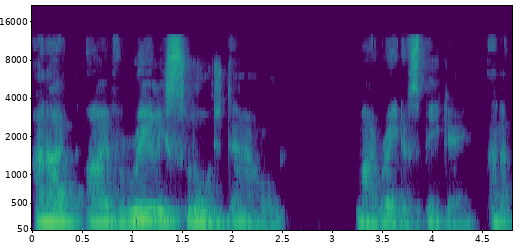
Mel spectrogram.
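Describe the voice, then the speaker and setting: A middle-aged man from Newcastle with a slight Geordie accent, answering interview questions in a measured, candid way with frequent restarts. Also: a little high, dark tone. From Newcastle, England. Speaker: hotel company chief executive, interviewee.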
